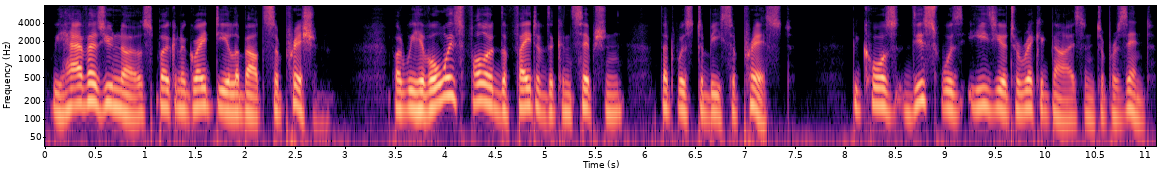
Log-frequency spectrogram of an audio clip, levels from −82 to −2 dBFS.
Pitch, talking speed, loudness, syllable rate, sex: 145 Hz, 190 wpm, -19 LUFS, 5.6 syllables/s, male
